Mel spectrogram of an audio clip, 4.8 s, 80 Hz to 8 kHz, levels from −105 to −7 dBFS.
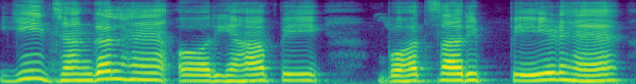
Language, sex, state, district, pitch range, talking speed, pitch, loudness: Hindi, female, Uttar Pradesh, Lalitpur, 200-225 Hz, 125 wpm, 215 Hz, -15 LUFS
